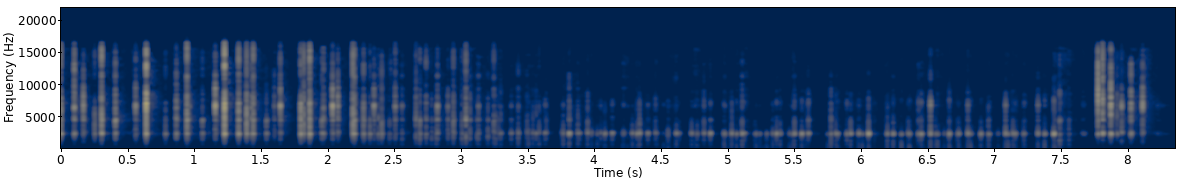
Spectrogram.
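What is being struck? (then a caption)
Wooden rolling pin scratched with fingernails. A solid, light wooden rolling pin with handles, held over the microphone, is scratched with long acrylic nails. The result is a fast, dense run of dry, clicky scratches and rattling taps with a bright, high-pitched ring near 2.3 kHz. The sound has almost no low end, and its bursts come in quick clusters that thin out slightly before a final flurry.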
